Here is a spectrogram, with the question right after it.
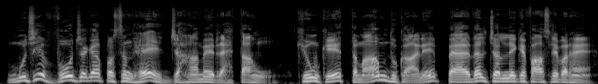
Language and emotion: Urdu, happy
